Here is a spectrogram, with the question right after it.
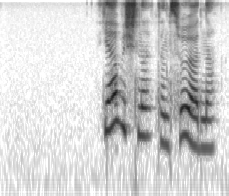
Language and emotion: Russian, neutral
